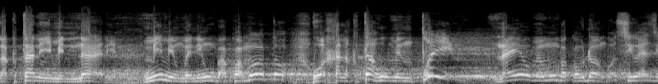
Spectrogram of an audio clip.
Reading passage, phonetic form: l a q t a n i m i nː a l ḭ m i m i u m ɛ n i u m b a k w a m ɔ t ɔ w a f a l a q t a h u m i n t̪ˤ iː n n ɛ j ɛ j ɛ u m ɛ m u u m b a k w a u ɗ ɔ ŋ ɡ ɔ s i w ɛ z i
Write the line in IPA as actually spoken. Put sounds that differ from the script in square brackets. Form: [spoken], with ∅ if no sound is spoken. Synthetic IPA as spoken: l a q t a n i m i nː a [ɾ] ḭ m i m i u m ɛ n i u m b a k w a m ɔ t ɔ w a [x] a l a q t a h u m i n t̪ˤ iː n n [a] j ɛ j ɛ u m ɛ m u u m b a k w a u ɗ ɔ ŋ ɡ ɔ s i w ɛ z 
